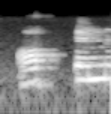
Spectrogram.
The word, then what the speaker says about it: often: often சொல்லுவாங்க சில people. அது ஆக்சுவலி அந்த pronunciation is wrong. often தான் correct. often. T is silent.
